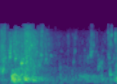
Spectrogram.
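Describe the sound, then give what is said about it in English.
Big bubbles from a sunken car glug and burble up through icy water in a short, uneven burst, fading briefly before another gurgle near the end; fairly quiet, with no one speaking. “no, it's just some big bubbles from the car.”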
